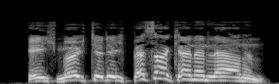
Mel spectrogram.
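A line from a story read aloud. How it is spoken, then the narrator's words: Calling out. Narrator (German): rief jemand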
